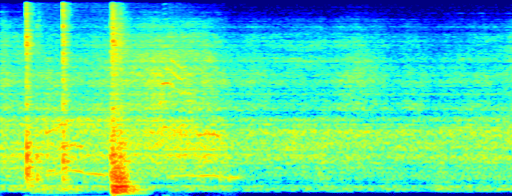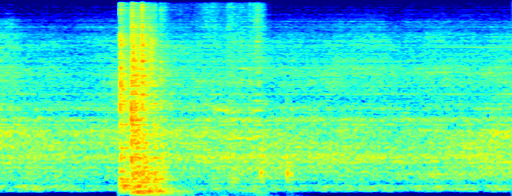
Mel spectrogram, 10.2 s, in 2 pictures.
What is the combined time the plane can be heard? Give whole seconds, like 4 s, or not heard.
10 s.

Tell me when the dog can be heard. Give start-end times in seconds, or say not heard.
not heard.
